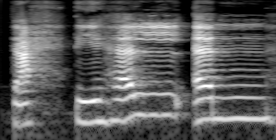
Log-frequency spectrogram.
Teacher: I elevate my pronunciation of the ra sukoon.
